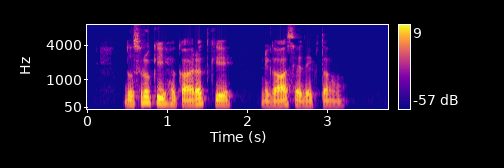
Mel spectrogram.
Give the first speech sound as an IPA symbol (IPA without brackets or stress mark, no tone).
d̪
